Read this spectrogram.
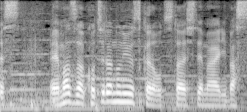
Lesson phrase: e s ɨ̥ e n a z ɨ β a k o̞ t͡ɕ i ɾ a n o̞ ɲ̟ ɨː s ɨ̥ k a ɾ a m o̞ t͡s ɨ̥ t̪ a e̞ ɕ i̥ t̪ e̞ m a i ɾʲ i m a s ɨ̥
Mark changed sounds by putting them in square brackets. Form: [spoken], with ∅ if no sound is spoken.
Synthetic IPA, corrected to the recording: e s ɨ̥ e [m] a z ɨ β a k o̞ t͡ɕ i ɾ a n o̞ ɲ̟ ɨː s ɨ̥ k a ɾ a [∅] o̞ t͡s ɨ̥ t̪ a e̞ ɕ i̥ t̪ e̞ m a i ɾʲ i m a s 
